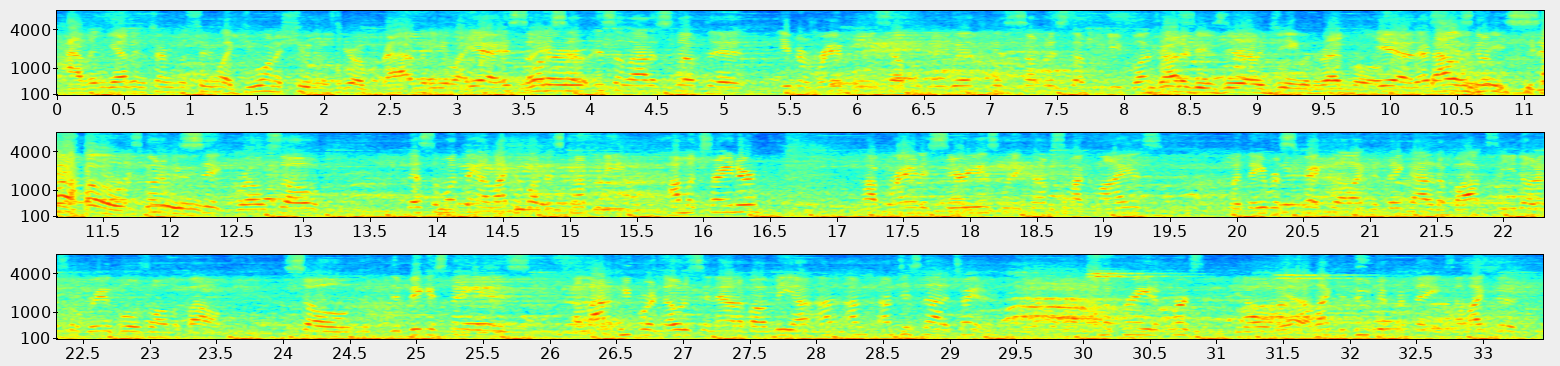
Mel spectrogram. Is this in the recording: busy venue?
yes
